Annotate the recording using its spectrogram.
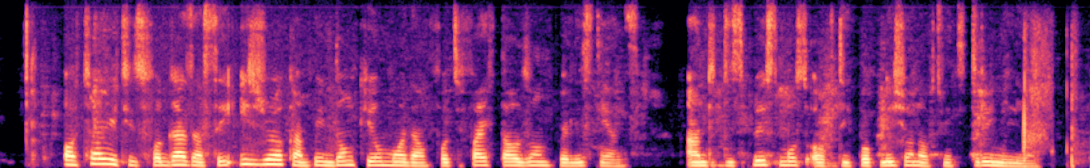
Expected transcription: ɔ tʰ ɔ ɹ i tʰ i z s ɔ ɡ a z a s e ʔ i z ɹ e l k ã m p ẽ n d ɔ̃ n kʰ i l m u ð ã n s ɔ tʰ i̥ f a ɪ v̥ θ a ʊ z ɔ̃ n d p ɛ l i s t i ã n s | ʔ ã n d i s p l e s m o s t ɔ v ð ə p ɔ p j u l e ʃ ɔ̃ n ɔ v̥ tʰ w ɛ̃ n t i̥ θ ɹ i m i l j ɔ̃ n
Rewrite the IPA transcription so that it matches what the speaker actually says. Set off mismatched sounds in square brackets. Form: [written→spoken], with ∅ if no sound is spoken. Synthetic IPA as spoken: ɔ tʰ ɔ ɹ i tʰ i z [s→f] ɔ ɡ a z a s e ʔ i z ɹ e l k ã m p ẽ n d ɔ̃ n kʰ i l m [u→ɔ] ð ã n [s→f] ɔ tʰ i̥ f a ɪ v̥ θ a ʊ z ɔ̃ n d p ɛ l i s t i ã n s | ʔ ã n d i s p l e s m o s t ɔ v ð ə p ɔ p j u l e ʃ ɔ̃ n ɔ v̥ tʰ w ɛ̃ n t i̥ θ ɹ i m i l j ɔ̃ n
